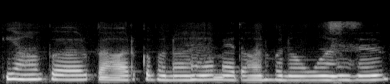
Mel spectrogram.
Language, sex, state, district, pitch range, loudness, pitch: Hindi, female, Chandigarh, Chandigarh, 200-215 Hz, -13 LUFS, 205 Hz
